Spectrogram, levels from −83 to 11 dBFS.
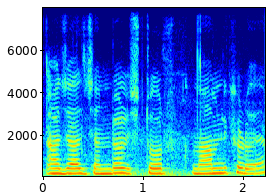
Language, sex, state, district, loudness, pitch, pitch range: Marwari, female, Rajasthan, Nagaur, -12 LUFS, 220 Hz, 210-225 Hz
